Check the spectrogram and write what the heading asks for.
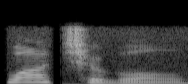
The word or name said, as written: watchable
